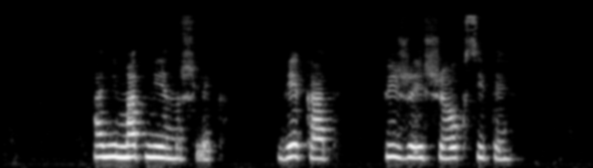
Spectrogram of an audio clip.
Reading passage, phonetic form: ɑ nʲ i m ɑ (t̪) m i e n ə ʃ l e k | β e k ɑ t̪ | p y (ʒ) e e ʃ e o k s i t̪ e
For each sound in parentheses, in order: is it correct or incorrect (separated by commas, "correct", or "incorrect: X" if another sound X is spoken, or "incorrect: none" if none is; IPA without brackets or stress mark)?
correct, correct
